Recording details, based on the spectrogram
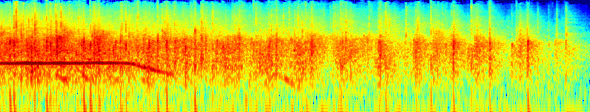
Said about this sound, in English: So please give her a round of applause.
